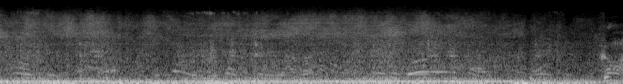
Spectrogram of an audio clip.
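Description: A steady low machinery hum with a deep rumble under it, over distant crowd chatter; the hum stops about five seconds in.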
